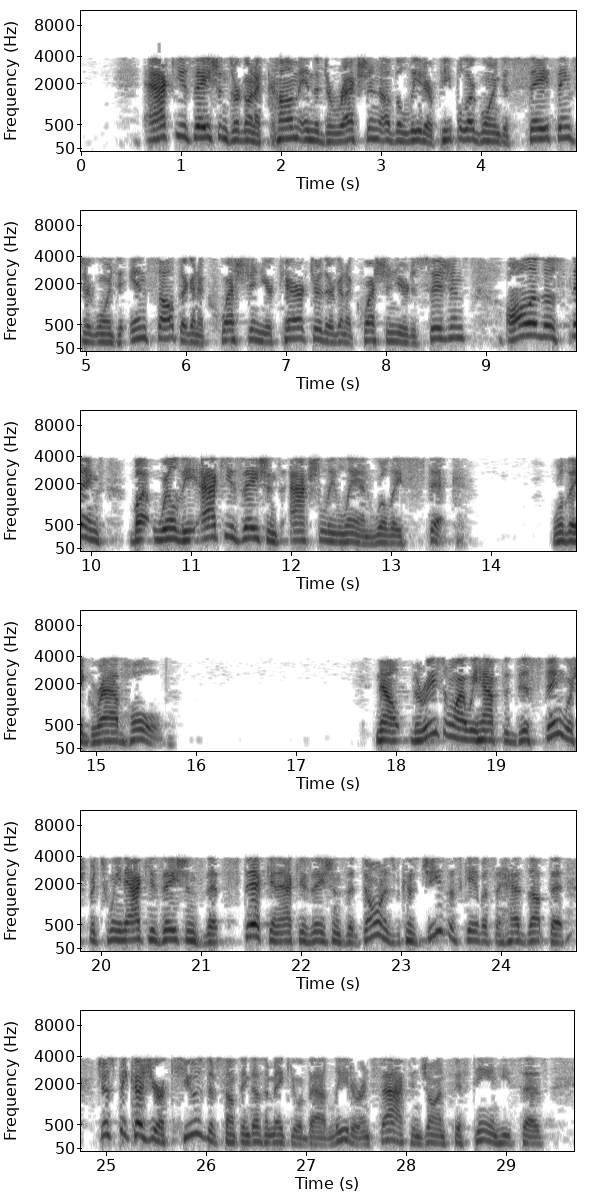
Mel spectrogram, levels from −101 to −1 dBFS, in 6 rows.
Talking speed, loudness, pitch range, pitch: 190 wpm, -23 LUFS, 155-205 Hz, 175 Hz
